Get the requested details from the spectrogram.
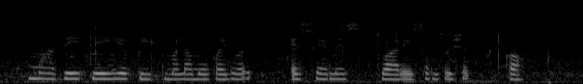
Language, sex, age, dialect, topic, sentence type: Marathi, female, 18-24, Standard Marathi, banking, question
